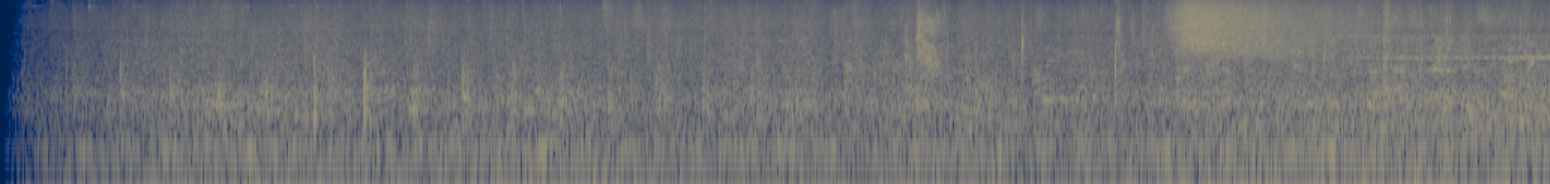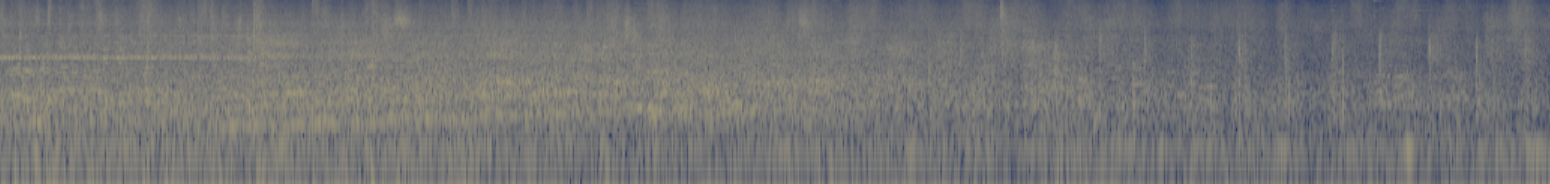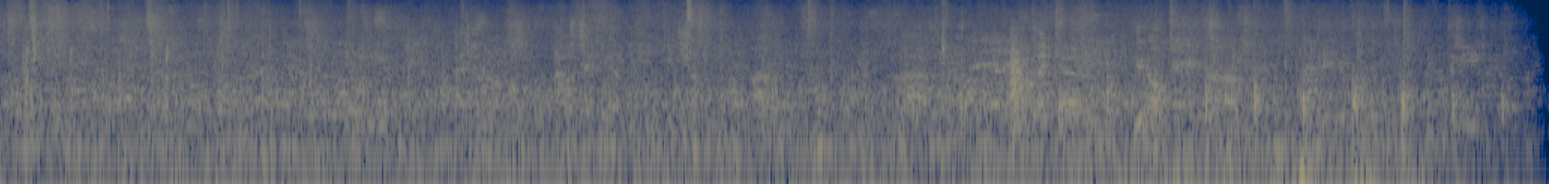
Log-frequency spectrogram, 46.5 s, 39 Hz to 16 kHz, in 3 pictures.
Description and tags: Prague subway leaving form the station, crowd of people
Zoom H4N, stereo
